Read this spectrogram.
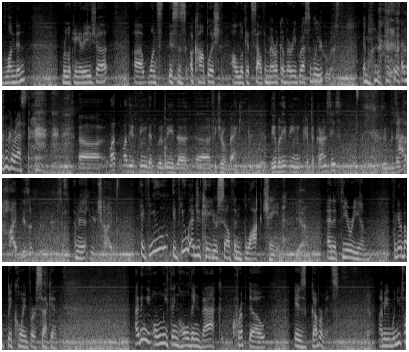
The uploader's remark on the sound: An Interview During Brand Minds Asia 2017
